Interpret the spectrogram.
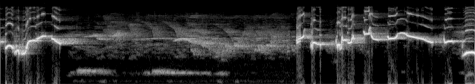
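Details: Oriental magpie-robin in full morning song to stir other magpie-robins to sing: a loud wavering whistle fading into softer notes with two low hummed tones, then a rapid sequence of bright, emphatic whistled phrases.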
